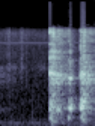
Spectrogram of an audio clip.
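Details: Two short, sharp adult coughs in quick succession after a brief quiet pause; cough.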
